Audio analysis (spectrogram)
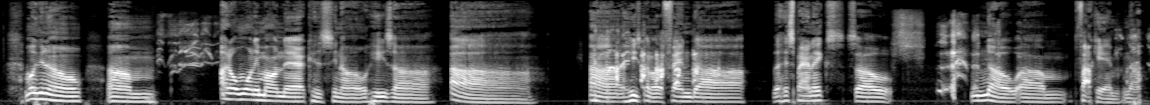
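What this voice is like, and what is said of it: Impression of Lewis. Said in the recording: “do my best Lewis impression”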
